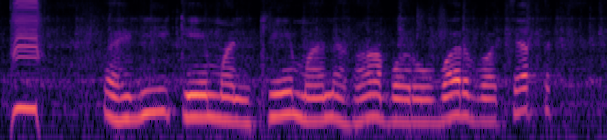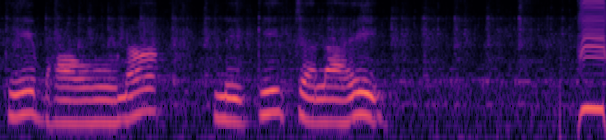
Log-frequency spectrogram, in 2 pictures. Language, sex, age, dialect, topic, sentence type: Chhattisgarhi, female, 31-35, Western/Budati/Khatahi, banking, statement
